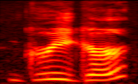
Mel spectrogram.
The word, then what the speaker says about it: Grieger: But joining me now, we'll have Shawn Senko with the Canola Council of Canada and Grieger with PAMI.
